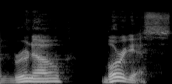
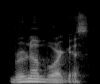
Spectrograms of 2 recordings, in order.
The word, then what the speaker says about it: Bruno Borges: Today, we're talking to Bruno Borges. Did I say that right? Yeah, you did say it right. It's all good. Bruno Borges, principal PM manager at Microsoft and 24 years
